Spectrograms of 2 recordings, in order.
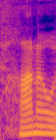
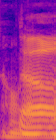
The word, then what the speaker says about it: Hono: Because you keep saying Hano, it's Hano in my brain now permanently, and I always Google it with an A, and then I'm like, oh no, it's Hono.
